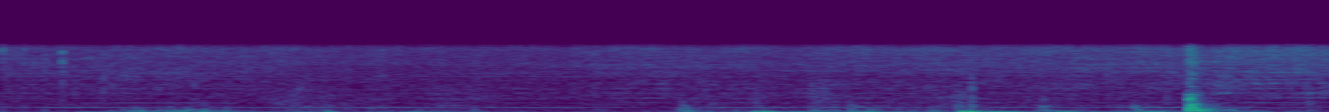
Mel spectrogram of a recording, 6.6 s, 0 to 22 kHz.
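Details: Jouef Amtrak RTG Turboliner model train, first test run after rebuild with a Kato F-3 diesel drive replacing a worn-smooth worm gear, before a station stop; steady low motor hum with light track clicks, smooth; normal running.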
